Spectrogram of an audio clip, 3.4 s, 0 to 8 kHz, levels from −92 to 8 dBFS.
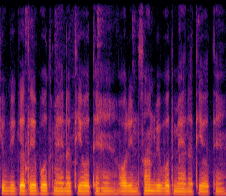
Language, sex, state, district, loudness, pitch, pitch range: Hindi, male, Chhattisgarh, Kabirdham, -18 LUFS, 110 Hz, 110-115 Hz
